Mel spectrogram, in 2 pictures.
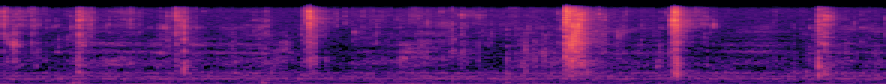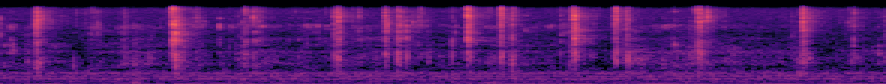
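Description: A person chewing food, heard as faint, irregular clicks and crunches, with two louder ones about three seconds in.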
